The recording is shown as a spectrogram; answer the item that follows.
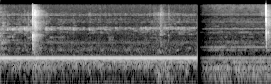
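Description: A steady, even tone with no change in pitch, broken by a single click about half a second in; the tone cuts off suddenly about three seconds in, leaving a much quieter, fainter hum.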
